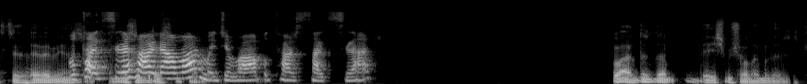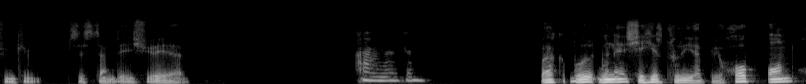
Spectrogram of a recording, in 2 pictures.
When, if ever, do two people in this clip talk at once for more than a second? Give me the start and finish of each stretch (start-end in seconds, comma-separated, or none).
0.7-2.1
